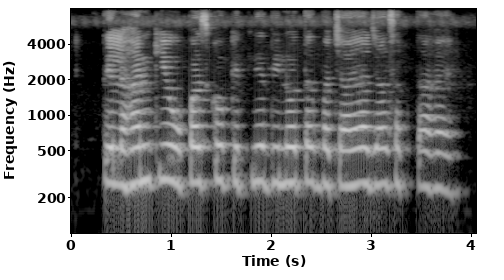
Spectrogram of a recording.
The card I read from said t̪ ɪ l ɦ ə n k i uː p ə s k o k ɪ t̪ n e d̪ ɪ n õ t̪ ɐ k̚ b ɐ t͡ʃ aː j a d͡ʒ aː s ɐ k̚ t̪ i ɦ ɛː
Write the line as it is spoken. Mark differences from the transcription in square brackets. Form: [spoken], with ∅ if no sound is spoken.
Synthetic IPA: t̪ ɪ l ɦ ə n k i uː p ə s k o k ɪ t̪ n e d̪ ɪ n õ t̪ ɐ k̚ b ɐ t͡ʃ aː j a d͡ʒ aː s ɐ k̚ t̪ [a] ɦ ɛː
